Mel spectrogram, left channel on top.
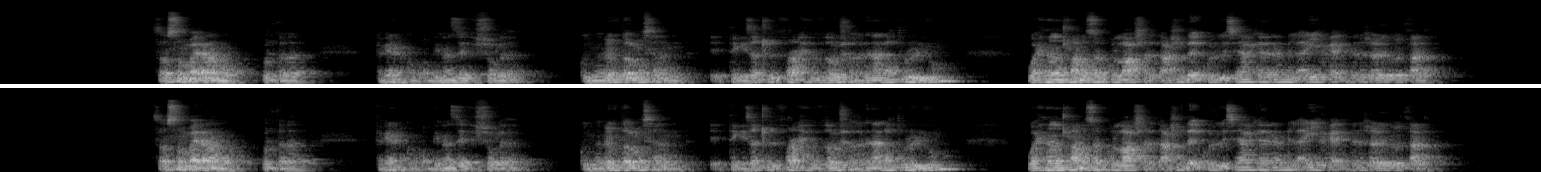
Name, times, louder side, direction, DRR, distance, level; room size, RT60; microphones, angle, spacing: voice 1, 1.5-2.3 2.6-3.0 3.8-5.2 5.8-6.8 7.1-9.5 10.3-14.3, equal, 20° right, -5 dB, 0.7 m, -24 dB
2.1 x 2.1 x 3.1 m, 0.66 s
head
